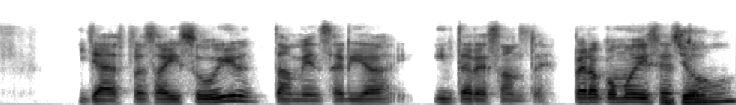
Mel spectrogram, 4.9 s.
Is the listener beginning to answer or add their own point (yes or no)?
no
